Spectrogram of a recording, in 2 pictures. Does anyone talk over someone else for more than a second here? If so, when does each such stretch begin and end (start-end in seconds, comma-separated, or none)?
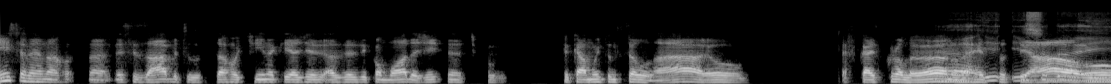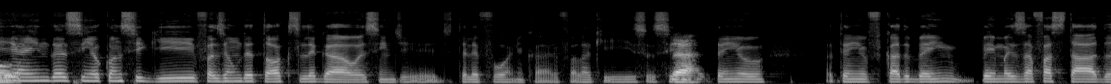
9.3-11.4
